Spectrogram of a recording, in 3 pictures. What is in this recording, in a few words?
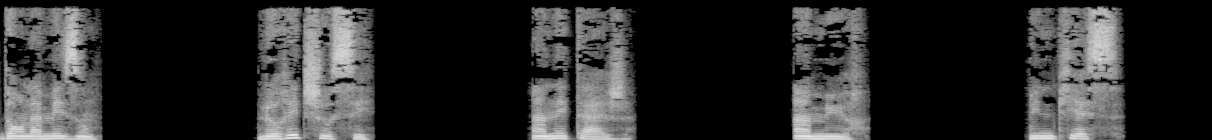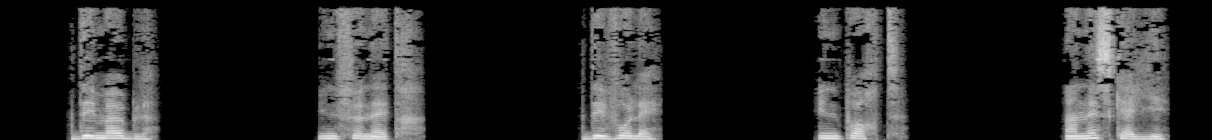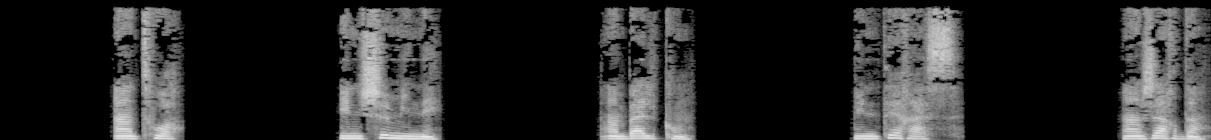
home description french pronunciation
